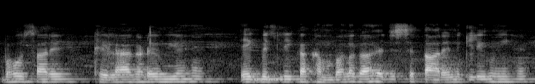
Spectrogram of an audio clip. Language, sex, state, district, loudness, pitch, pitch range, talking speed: Hindi, male, Uttar Pradesh, Lalitpur, -18 LUFS, 120 Hz, 120-125 Hz, 190 wpm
